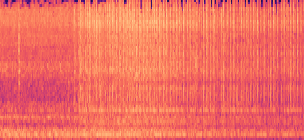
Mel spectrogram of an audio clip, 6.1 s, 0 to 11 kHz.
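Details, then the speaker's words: Chevrolet 350 V8 with long-tube headers, failed intake manifold gasket on valley side: loping, uneven exhaust beat at idle with irregular tailpipe pulses; power balance test showed cylinders four and six weak, misfiring from the gasket leak. "to have an irregular note and a regular amount of exhaust pulses coming out of tailpipe"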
